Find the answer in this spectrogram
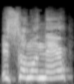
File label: radio initial broadcast; Left 4 Dead 2; Source Engine; video games; npc; churchguy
